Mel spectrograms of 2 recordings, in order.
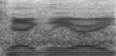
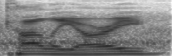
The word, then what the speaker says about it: Cagliari: very wrong and uh apparently it's kaliari or like it's a silent G people were commenting I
